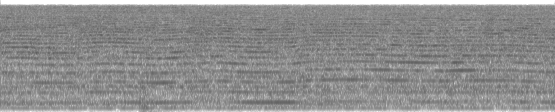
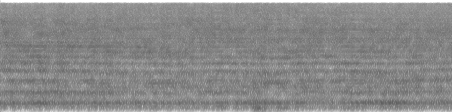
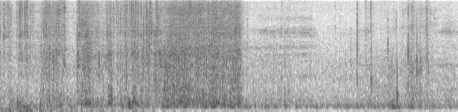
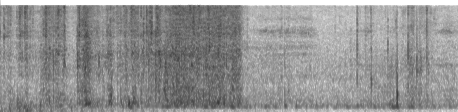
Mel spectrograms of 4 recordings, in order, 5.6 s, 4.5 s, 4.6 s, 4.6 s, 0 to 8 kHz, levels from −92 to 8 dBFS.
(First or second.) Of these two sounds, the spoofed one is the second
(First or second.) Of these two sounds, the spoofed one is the second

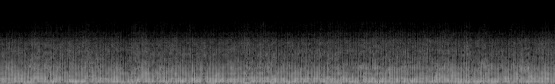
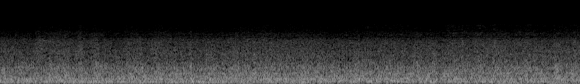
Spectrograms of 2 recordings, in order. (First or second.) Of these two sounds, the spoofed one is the first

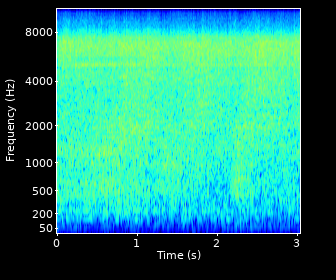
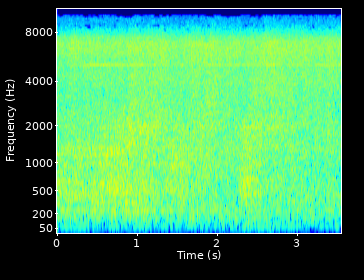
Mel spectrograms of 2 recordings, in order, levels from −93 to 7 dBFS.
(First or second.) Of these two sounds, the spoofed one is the first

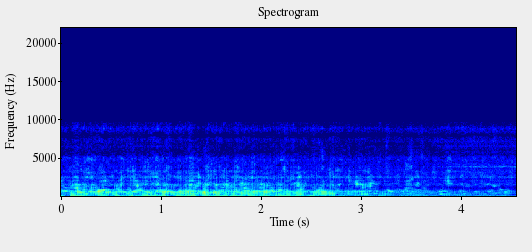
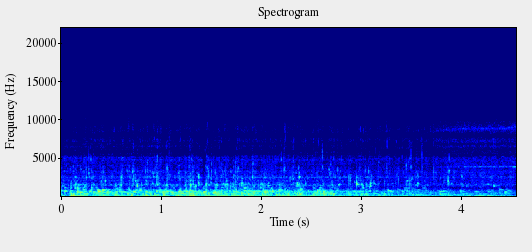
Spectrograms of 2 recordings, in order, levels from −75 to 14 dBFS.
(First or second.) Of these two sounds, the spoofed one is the first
